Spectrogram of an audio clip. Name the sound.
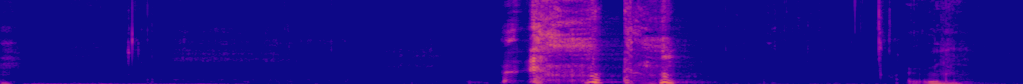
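coughing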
